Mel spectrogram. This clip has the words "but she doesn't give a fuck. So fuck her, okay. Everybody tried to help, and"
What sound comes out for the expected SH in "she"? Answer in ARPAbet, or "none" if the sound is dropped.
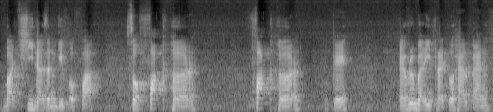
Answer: SH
